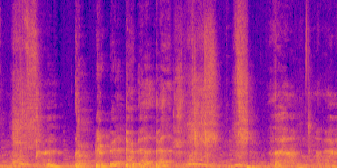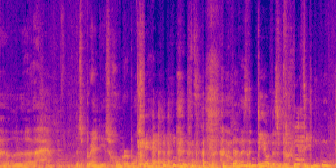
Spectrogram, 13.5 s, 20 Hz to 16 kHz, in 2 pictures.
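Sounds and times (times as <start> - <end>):
laughter: 0.0 - 13.4
reptile wheezing and sniffling: 0.1 - 1.5, 3.4 - 8.0
speech: 0.9 - 3.2, 8.6 - 13.4.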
